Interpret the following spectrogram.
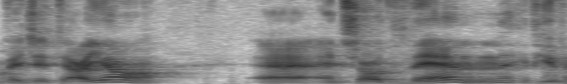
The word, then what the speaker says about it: végétarien: For example, the en, if you have en in French is pronounced en most of the time. But when it comes after an I or a Y, it's un, like Adrien or végétarien.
